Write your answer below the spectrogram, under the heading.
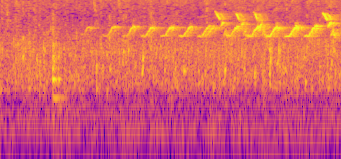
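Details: Coleiro singing the tui tui bitola song style beside a waterfall: a run of quick rising chips that climbs into higher, paired sharp notes near the end, over a steady rushing water hiss.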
